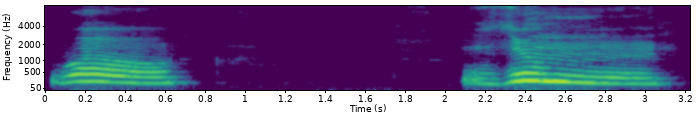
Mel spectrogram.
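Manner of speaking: ordinary delivery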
